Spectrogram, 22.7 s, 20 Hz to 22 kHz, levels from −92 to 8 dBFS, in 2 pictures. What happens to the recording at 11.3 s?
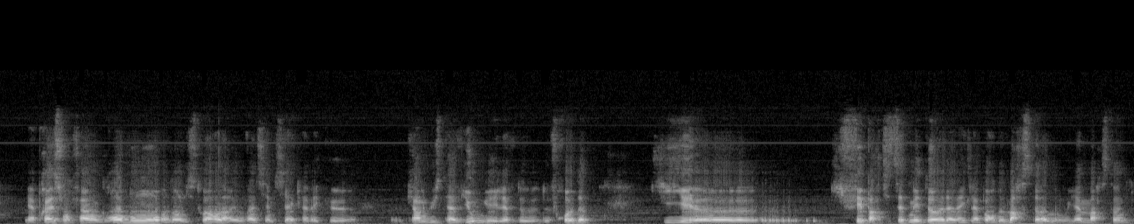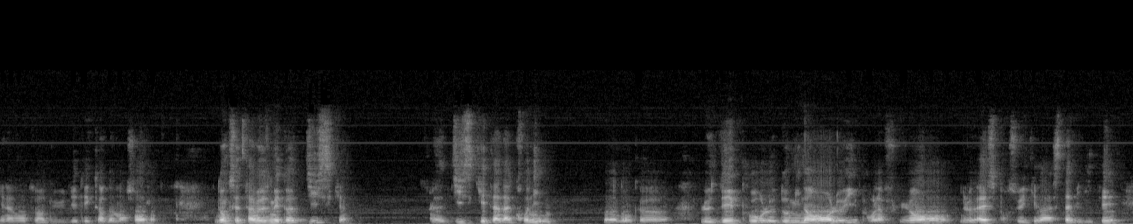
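Nothing goes wrong at 11.3 s: the audio plays through that moment intact, with no dropout, click, glitch or other fault.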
